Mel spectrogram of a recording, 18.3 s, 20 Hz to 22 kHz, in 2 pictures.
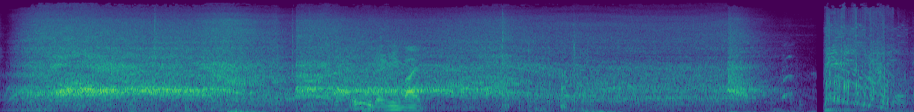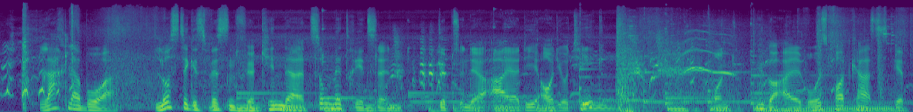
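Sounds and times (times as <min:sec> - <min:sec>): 
hair dryer blowing paper planes: 0:00.0 - 0:07.8
speech: 0:04.0 - 0:04.4, 0:09.6 - 0:18.2.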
